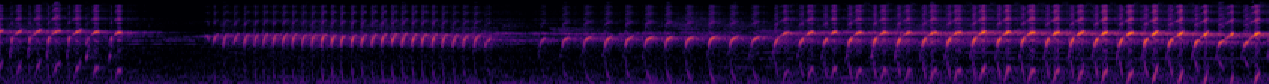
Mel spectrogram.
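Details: White local canary singing a lively, bouncy song: quick repeated high chirps, then a steady buzzy rolling note, then a fast, even trill of bright notes at about four per second that grows louder.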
